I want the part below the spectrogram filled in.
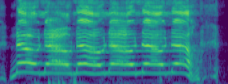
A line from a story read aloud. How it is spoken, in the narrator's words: yelling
